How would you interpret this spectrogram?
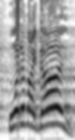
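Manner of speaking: high desperate wail; a father's horror breaking out of him; desperate cry. Acted. Father realizing his vow, desperate high cry. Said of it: "This cry of".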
